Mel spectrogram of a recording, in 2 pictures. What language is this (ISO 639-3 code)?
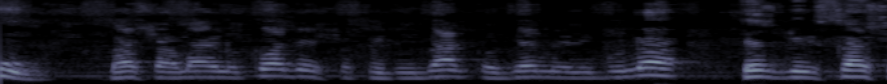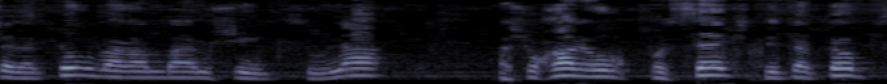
heb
